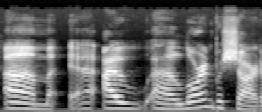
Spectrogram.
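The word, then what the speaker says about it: Loren Bouchard: Literal children Lauren Bouchard, am I saying his name right? – Yes.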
